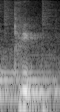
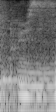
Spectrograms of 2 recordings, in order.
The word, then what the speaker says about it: plus: pas le laisse comme plus ok alors il ya beaucoup de situations là aujourd'hui je voudrais vous expliquer quatre situations d'accord première situation les situations où on ne prononce pas le s d'accord en général on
